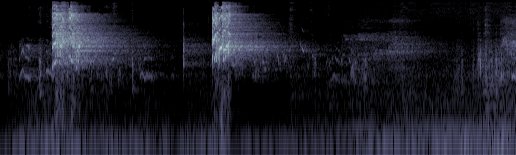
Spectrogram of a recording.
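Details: African lovebirds at home giving two loud, harsh screeches about a second and a half apart, followed by softer twittering chatter and a low steady hum.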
